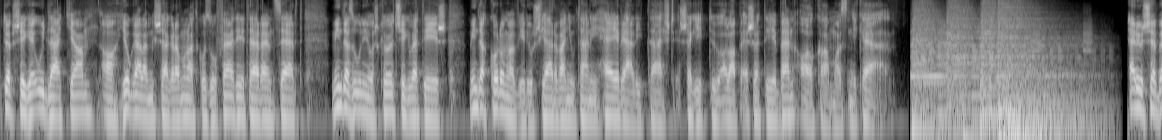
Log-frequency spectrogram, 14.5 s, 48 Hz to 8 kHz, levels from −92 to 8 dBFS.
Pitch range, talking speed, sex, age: 105-130 Hz, 95 wpm, male, 30-49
